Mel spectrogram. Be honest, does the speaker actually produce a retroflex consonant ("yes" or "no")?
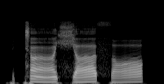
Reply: no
